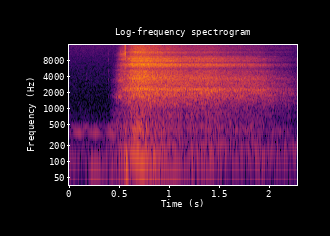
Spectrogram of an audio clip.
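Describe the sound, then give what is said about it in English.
A single long, slow breath, soft and airy, rising abruptly and then holding as a steady hushed rush, heard alone in a quiet morning setting. “Inhale. Exhale.”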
